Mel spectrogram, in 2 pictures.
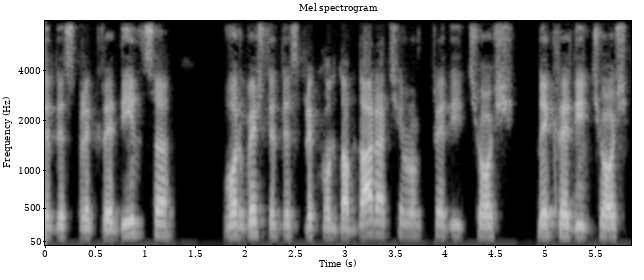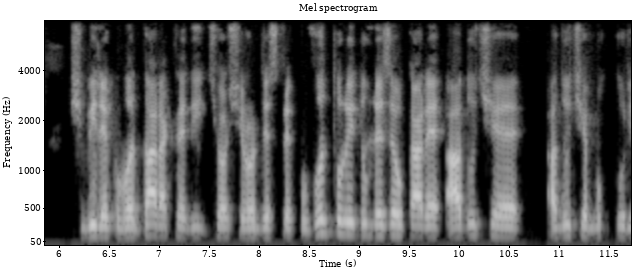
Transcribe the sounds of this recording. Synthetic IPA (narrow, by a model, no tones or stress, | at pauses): ed̪e̞spɾe̞kɾe̞d̪int̪sə | vo̞rbe̞ʃt̪e̞d̪e̞spɾe̞ko̞nd̪amnaɾeat͡ʃe̞lo̞rkɾe̞d̪int͡ʃo̞ʃʲ | ne̞kɾe̞d̪int͡ʃo̞ʃʲ | ʃibine̞kuvɨnt̪aɾeakɾe̞d̪int͡ʃo̞ʃilo̞rd̪e̞spɾe̞kuvɨnt̪ulːujd̪umne̞ze̞wkaɾe̞a̰d̪ut͡ʃe | a̰d̪ut͡ʃe̞bukuɾ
